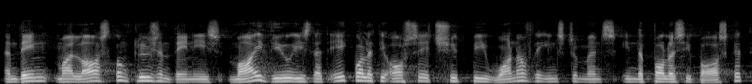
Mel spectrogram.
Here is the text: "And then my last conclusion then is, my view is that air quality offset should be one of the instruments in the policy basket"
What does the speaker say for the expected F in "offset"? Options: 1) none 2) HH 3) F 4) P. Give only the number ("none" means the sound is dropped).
3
